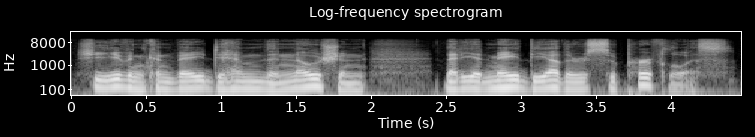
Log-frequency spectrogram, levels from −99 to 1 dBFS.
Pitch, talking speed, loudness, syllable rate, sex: 105 Hz, 190 wpm, -16 LUFS, 5.2 syllables/s, male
